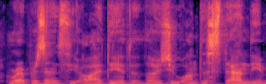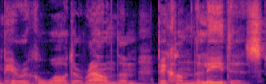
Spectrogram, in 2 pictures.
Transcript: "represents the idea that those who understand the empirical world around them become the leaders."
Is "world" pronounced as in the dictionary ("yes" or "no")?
yes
